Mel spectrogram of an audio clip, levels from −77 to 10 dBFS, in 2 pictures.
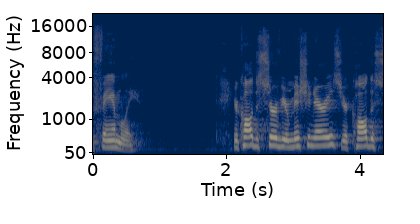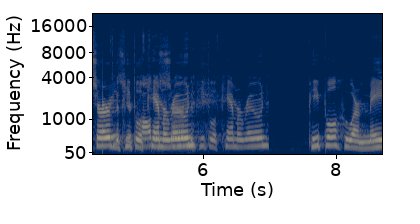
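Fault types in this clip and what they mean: Doubled audio track: after "called to", a quieter copy trails about a second behind, then cuts off abruptly. Likely a second, slower capture path.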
